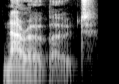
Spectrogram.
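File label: "narrowboat", British English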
